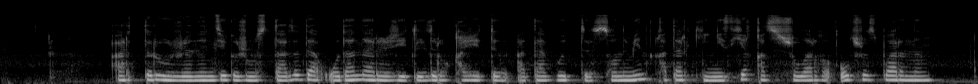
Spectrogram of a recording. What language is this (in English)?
Kazakh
